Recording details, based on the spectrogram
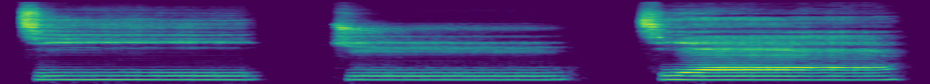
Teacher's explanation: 舌面要先完全贴紧你的上颚，把气憋住，然后稍微放松，裂开一个小缝，让空气出来，气流比较微弱，声音比较短促，也比较扎实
